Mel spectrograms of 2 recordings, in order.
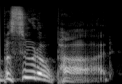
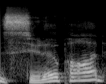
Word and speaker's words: pseudopod: Club you just a what a besutopod do you mean pseudopod yeah they've called them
